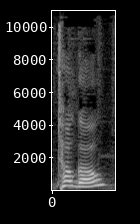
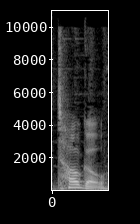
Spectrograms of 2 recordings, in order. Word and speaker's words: Togo: country togolese togalese okay so it's togo that's the way you pronounce it because if you look at it i would say to go right but it's not to go it's togo or as my french-speaking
